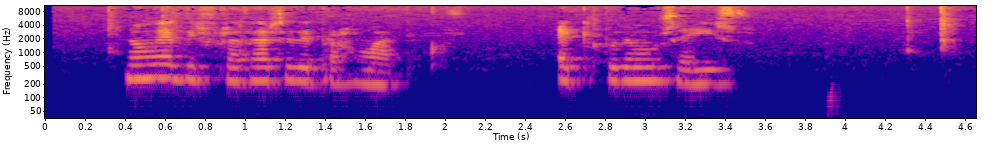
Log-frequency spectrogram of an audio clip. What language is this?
Galician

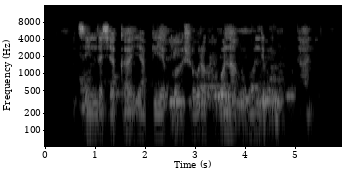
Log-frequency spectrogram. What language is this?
Kinyarwanda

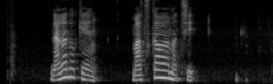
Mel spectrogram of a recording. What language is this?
Japanese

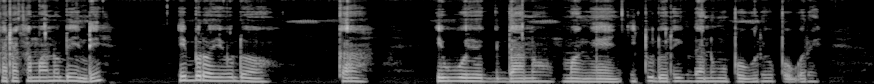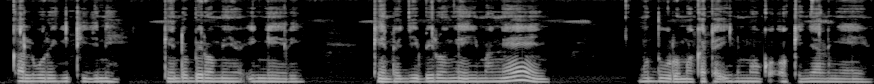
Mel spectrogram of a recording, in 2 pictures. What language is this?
Luo (Kenya and Tanzania)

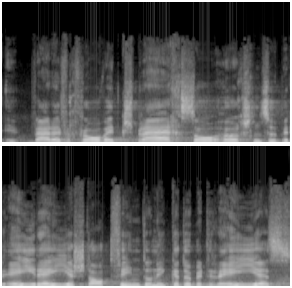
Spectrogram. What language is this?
Swiss German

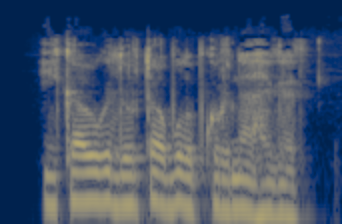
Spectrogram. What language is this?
Bashkir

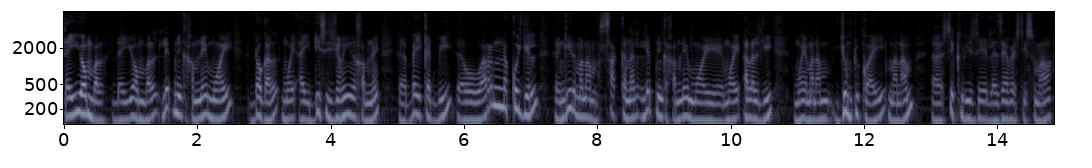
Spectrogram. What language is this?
Wolof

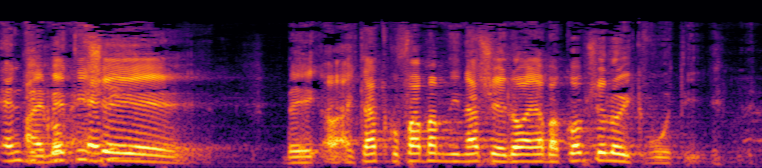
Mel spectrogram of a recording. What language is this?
Hebrew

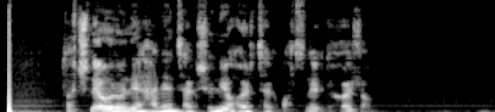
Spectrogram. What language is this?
Mongolian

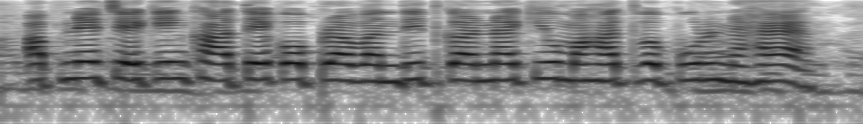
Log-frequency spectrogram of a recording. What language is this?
Hindi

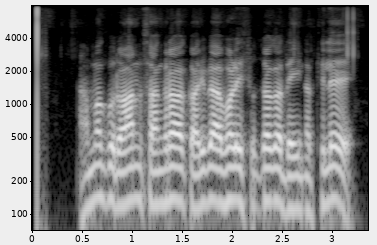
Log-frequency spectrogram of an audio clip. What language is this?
Odia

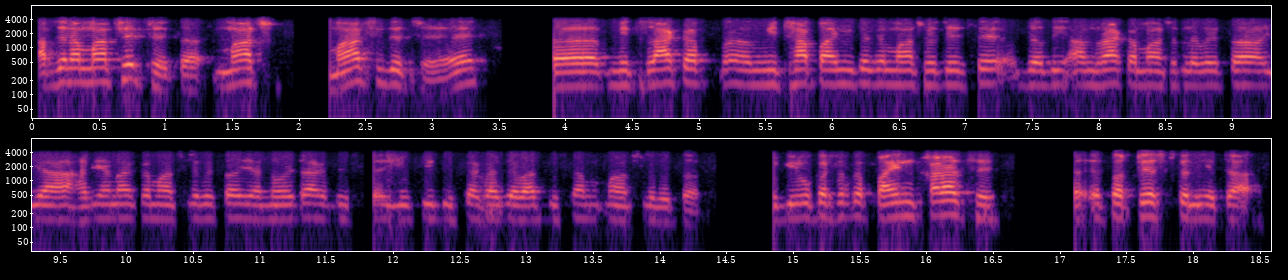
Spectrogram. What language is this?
Maithili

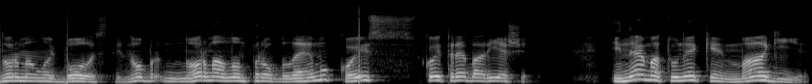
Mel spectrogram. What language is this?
Croatian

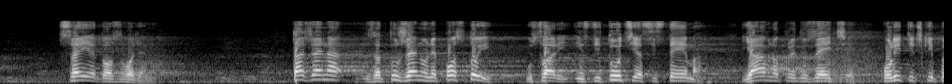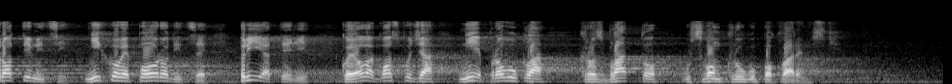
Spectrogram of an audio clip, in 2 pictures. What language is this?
Serbian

